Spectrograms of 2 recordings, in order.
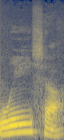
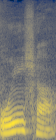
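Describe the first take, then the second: The two takes are said the same way.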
